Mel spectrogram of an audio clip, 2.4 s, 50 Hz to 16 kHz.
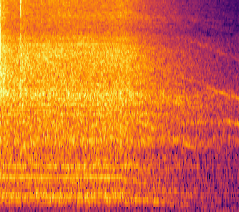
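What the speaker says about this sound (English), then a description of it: "put the hose on there, and this thing becomes a mini blower" A RIDGID motor-on-bottom 12-gallon shop vac, model MOB1200, runs as a blower, making a loud steady whooshing roar that begins winding down toward the end.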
